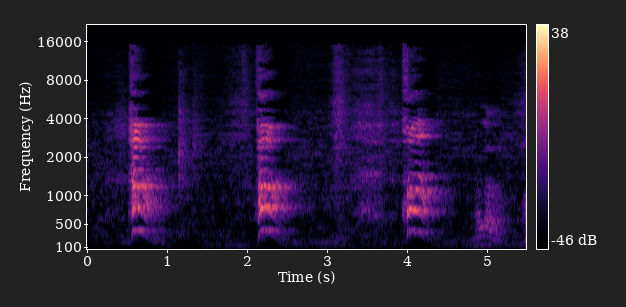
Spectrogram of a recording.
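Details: Male patient with puberphonia vocalizing while raising and lowering his arm and holding his abdomen as directed by a clinician; puberphonia voice therapy exercise.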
